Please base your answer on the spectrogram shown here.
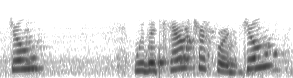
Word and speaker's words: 中: 中 Zhong.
